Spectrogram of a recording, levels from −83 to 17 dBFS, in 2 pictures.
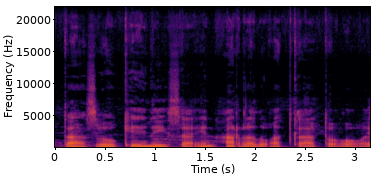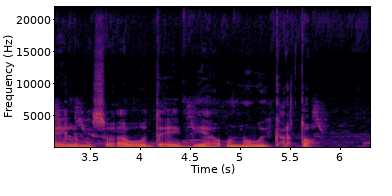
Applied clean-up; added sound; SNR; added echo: none; none; none; none.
